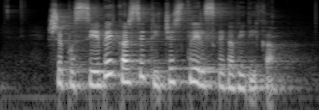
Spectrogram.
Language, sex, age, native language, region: Slovenian, female, 30-49, Slovenian, Posavska region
